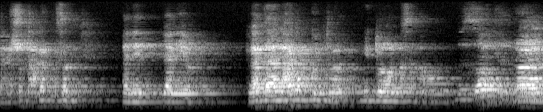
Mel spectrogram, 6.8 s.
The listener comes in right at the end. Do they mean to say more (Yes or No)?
Yes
